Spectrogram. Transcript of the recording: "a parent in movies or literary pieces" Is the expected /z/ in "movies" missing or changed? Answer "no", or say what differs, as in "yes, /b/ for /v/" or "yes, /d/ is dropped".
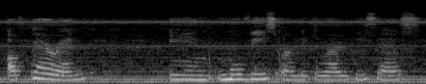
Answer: yes, /s/ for /z/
